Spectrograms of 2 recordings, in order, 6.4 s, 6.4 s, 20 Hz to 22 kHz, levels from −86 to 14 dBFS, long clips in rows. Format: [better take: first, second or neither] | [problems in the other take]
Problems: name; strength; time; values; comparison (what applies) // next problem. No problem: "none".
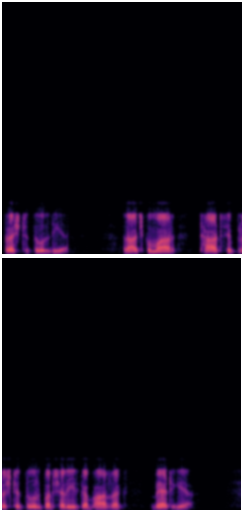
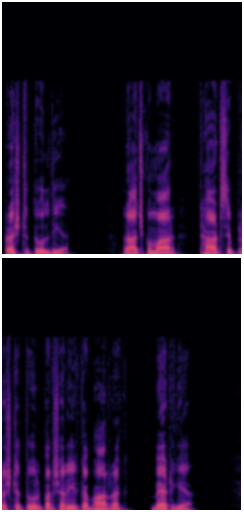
second | phone-call audio; nothing above 3.5 kHz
